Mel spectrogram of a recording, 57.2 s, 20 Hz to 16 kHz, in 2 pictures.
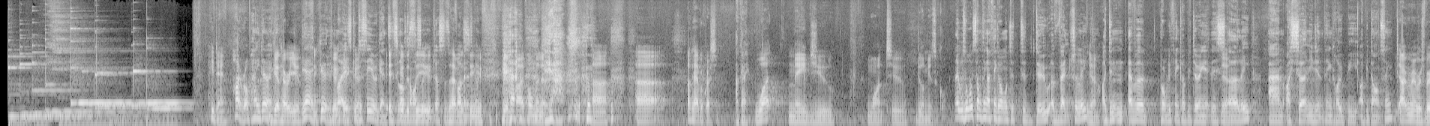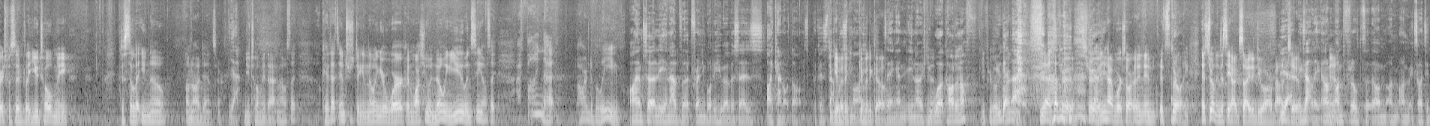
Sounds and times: Marimba, xylophone: 0.2s - 3.9s
Speech: 4.2s - 11.2s, 39.1s - 57.2s.

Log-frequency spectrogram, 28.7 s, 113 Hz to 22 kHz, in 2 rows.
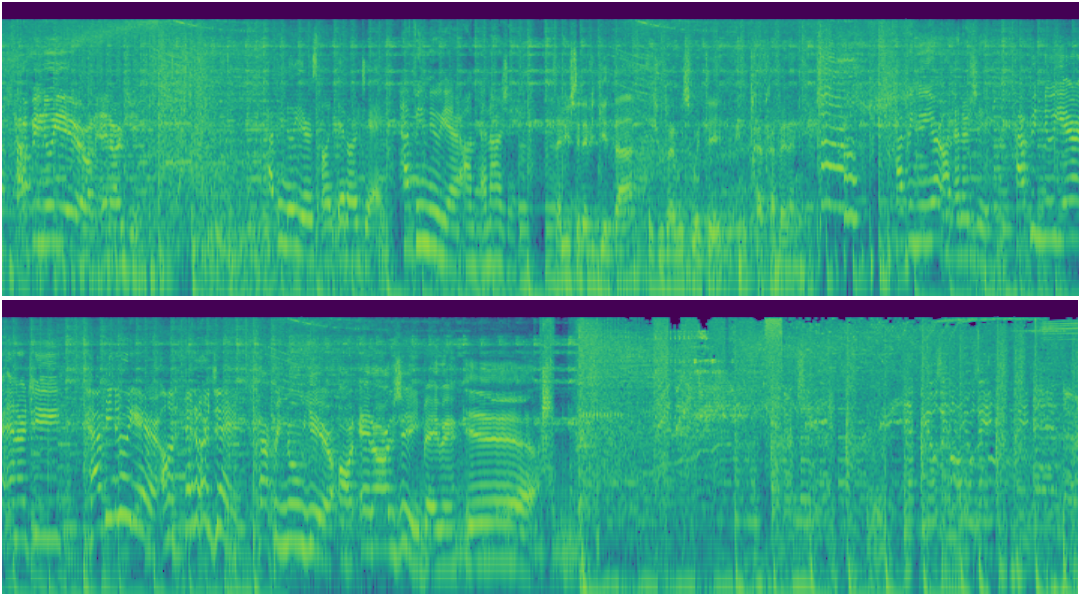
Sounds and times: Music: 0.0s - 28.7s.

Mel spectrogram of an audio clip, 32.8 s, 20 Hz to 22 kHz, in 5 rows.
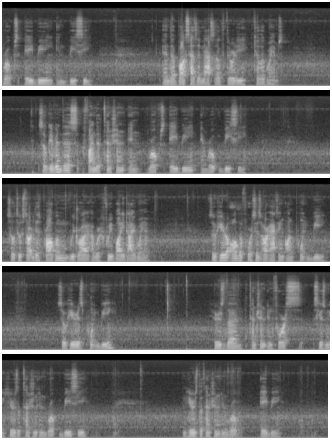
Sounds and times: Speech: 0.0s - 1.8s, 3.2s - 5.7s, 7.2s - 11.5s, 13.2s - 16.2s, 17.2s - 19.6s, 20.8s - 22.0s, 23.9s - 28.0s, 29.8s - 31.9s.

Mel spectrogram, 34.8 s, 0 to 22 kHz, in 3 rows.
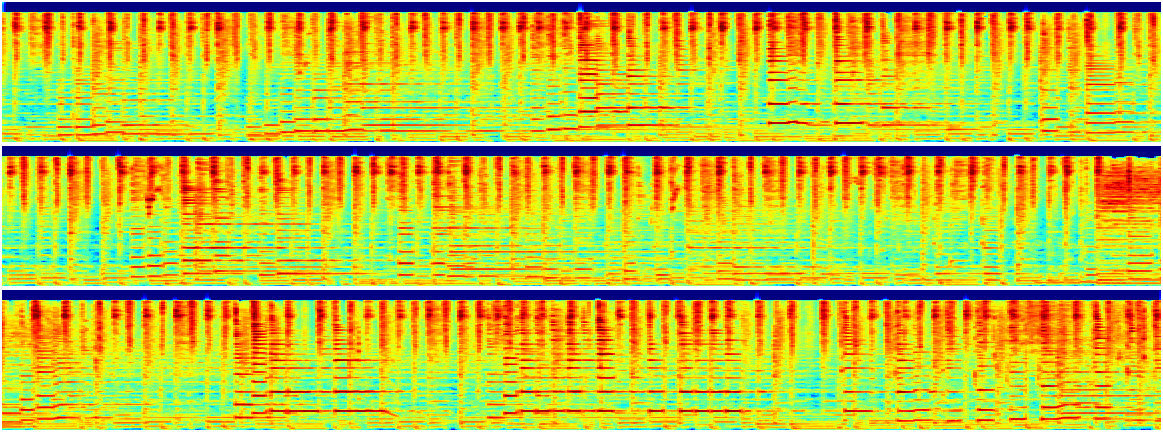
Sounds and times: Music: 0.0s - 34.7s.

